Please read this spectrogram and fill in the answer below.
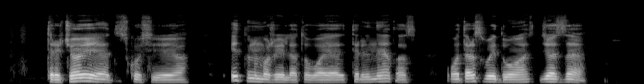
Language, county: Lithuanian, Vilnius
